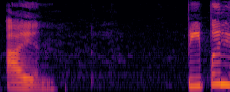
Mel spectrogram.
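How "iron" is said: आयन said "आयन" with no r; teacher's model: "आयन" without an r sound; correct pronunciation. Shown as a demonstration. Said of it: "I repeat". (सही उच्चारण: iron को "आयन" बोलें, R silent)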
